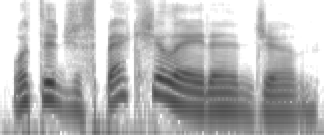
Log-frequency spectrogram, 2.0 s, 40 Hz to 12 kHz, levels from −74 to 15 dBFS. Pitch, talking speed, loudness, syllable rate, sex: 140 Hz, 175 wpm, -19 LUFS, 4.8 syllables/s, male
